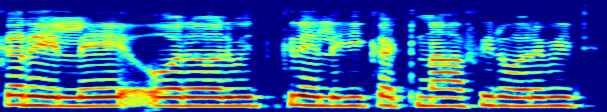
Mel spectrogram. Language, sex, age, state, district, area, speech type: Dogri, female, 18-30, Jammu and Kashmir, Samba, rural, spontaneous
